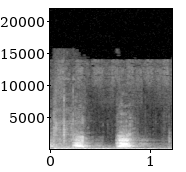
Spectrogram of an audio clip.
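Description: Dog in Fallout: New Vegas giving two short, muffled barks in quick succession, faint and low in level.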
